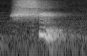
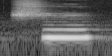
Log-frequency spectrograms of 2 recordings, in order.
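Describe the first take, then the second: First: The pitch falls sharply from high. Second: The pitch stays high and level. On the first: It means yes. "falling tone could be yes" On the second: It means lion. "high flat tone could be lion"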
